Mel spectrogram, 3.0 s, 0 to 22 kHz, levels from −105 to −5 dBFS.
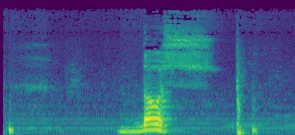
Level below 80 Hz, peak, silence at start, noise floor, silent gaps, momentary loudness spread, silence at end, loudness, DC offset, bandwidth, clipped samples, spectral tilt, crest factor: -44 dBFS; -2 dBFS; 0.1 s; -53 dBFS; none; 22 LU; 0.4 s; -19 LUFS; under 0.1%; 15 kHz; under 0.1%; -6 dB/octave; 20 dB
